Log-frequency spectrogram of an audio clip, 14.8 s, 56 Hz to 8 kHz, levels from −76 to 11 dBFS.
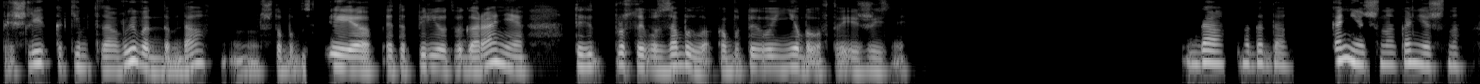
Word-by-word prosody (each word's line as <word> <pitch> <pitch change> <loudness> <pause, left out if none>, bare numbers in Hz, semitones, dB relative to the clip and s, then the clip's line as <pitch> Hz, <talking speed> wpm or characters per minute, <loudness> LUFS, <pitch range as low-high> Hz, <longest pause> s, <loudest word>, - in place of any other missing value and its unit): пришли 190 +3 -1
к 195 - -25
каким-то 150 -3 -4
выводам, 155 - +3
да, 170 +9 0 0.3
м, 220 - -9
чтобы 65 +1 -7
быстрее 145 -5 +5
этот 140 -1 -5
период 150 -3 -1
выгорания, 145 +1 +2 0.4
ты 160 0 0
просто 165 -3 0
его 150 - -1
забыла, 160 0 0
как 135 -1 -4
будто 145 +1 -4
его 145 0 -1
и 145 - -1
не 155 +2 +2
было 140 - -2
в 130 - -18
твоей 130 0 -5
жизни. 125 0 -9 2.8
М-да, 195 0 +3
дага 190 0 -3
да. 170 -1 -6 0.4
Конечно-конечно. 180 -6 +1
155 Hz, 115 wpm, -21 LUFS, 140-180 Hz, 2.8 s, быстрее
